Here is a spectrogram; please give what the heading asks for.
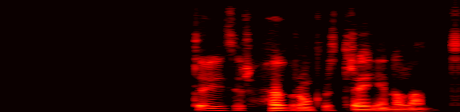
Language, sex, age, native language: Icelandic, male, 30-39, Icelandic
